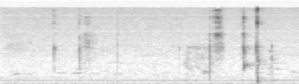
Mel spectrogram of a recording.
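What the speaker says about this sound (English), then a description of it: "Hiccups are pretty cute." Several small baby hiccups come at irregular intervals, soft and close, with faint breathing and quiet background noise between them.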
